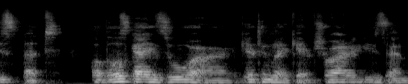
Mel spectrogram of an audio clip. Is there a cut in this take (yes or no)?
no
